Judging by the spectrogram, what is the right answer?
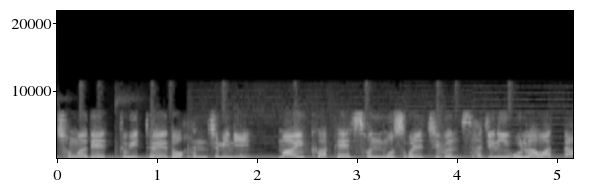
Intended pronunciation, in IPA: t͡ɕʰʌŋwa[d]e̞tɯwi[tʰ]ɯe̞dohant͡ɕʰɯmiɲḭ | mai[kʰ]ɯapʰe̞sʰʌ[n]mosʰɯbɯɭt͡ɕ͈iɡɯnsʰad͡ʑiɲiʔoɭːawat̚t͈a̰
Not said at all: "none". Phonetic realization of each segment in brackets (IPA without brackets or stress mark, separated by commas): d, tʰ, kʰ, n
